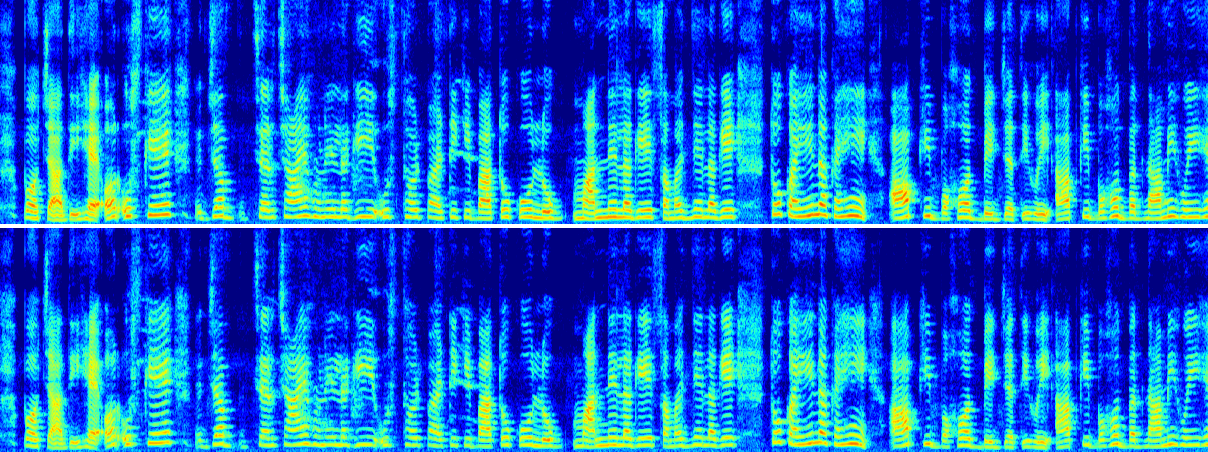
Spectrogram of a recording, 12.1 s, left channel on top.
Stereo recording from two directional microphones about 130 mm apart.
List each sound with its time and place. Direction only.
0.3 s speech: 30° left (ahead or behind)
2.6 s speech: 20° left (ahead or behind)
